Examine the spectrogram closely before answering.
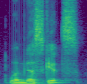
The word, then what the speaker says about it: lemniscates: And if you're having a hard time pronouncing the word, just think of the word biscuits and then say lemniscates.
